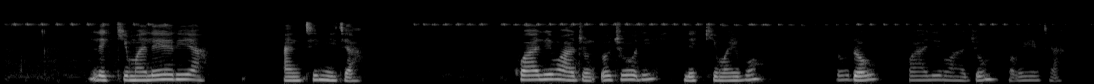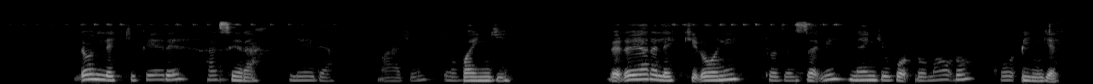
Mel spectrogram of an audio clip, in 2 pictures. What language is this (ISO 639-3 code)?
ful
